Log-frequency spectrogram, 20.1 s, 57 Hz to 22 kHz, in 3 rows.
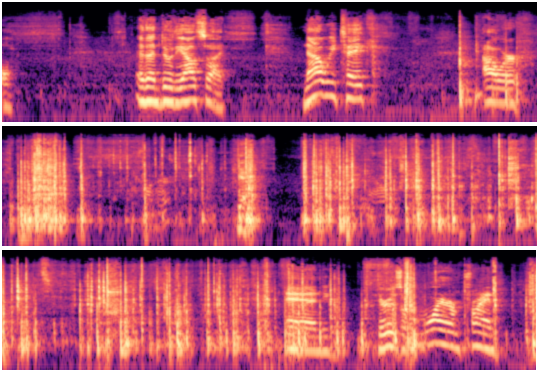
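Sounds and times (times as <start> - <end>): plastic parts clicking and knocking: 5.6 - 20.0.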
